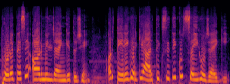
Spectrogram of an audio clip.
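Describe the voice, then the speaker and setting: A woman's voice: high voice, expressive, normal speed, a little mellow, faint music behind. A woman voicing a scornful bossy employer. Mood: scolding. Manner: scolding and sarcastic.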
